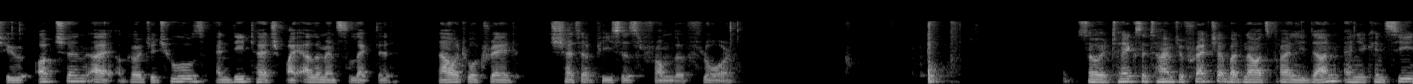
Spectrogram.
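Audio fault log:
3.69–4.1 s and 8.85–9.21 s, sound cut by the noise suppressor: steady parts sink by up to about 22 dB, then about 12 dB, while sharp onsets survive, unlike a full dropout.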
